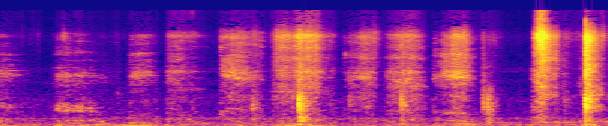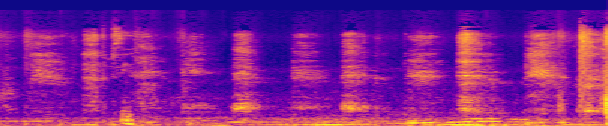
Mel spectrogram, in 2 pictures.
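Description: A man breathes hard in quick, loud puffs.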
